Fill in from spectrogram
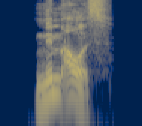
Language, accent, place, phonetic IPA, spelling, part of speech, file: German, Germany, Berlin, [ˌnɪm ˈaʊ̯s], nimm aus, verb, De-nimm aus.ogg
- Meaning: singular imperative of ausnehmen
